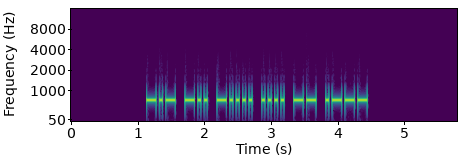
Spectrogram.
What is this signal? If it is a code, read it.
Morse code, heard as a keyed tone, about 25 wpm, 700 Hz. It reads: KD6HMJ
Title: USA Call Signs - 6 Characters - 4x Character Spacing - 25wpm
